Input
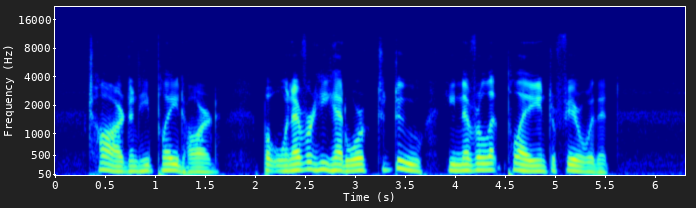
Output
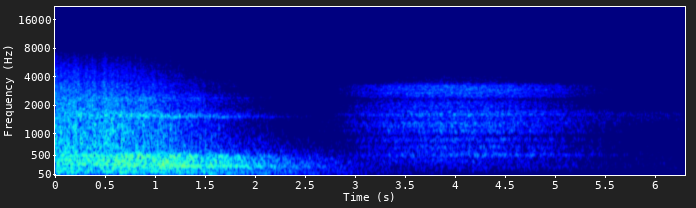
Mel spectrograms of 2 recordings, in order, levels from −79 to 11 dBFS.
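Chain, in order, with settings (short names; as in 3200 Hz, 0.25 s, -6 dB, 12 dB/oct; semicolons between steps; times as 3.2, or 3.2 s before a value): octaver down 2 oct, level -1 dB; three-band isolator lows -16 dB, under 250 Hz, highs -15 dB, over 3000 Hz; gate -55 dBFS, range -19 dB; Paulstretch 27×, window 0.10 s, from 5.48; dynamic EQ 220 Hz, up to +4 dB, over -60 dBFS, Q 2.4; in parallel at -2.5 dB: compressor 16:1, threshold -52 dBFS, peak gain reduction 17 dB; on the sum: low-pass opened by the level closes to 3000 Hz, open at -38.5 dBFS; wavefolder -40 dBFS; feedback echo 0.483 s, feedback 22%, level -5 dB; on a send at -23.5 dB: reverb RT60 1.4 s, pre-delay 0.103 s; on the sum: gain +9 dB; Speex 34 kbps 16000 Hz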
